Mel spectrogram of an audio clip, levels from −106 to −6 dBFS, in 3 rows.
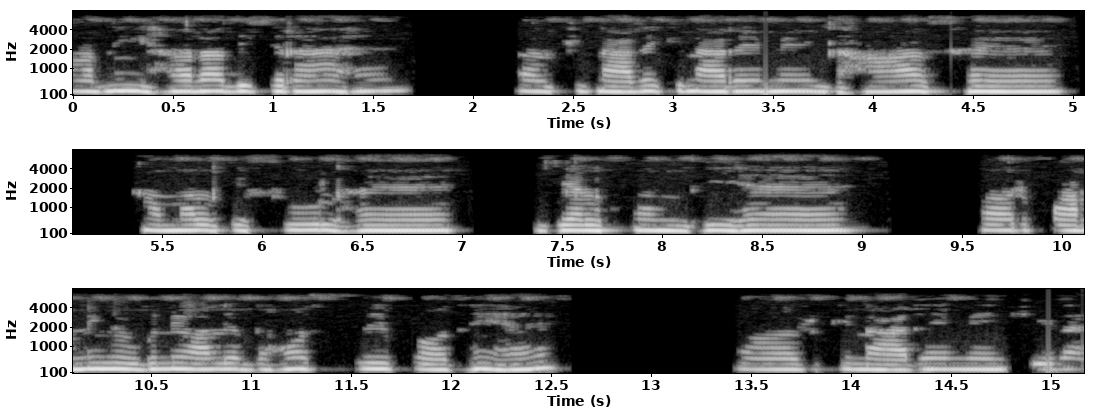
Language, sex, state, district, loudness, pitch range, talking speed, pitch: Hindi, female, Chhattisgarh, Balrampur, -24 LUFS, 185-195 Hz, 120 wpm, 190 Hz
